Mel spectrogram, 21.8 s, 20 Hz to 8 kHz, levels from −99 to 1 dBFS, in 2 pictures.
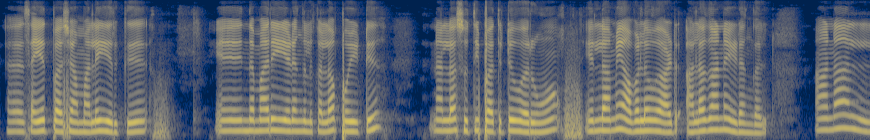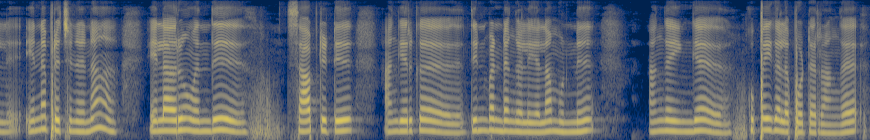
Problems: background sounds at intervals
